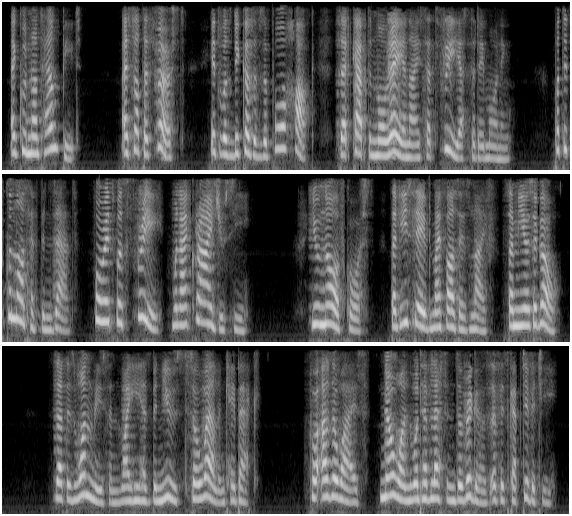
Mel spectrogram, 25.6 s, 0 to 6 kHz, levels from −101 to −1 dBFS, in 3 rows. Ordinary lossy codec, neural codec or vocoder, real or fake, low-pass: AAC, 24 kbps; none; real; 5.4 kHz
